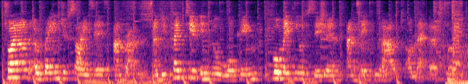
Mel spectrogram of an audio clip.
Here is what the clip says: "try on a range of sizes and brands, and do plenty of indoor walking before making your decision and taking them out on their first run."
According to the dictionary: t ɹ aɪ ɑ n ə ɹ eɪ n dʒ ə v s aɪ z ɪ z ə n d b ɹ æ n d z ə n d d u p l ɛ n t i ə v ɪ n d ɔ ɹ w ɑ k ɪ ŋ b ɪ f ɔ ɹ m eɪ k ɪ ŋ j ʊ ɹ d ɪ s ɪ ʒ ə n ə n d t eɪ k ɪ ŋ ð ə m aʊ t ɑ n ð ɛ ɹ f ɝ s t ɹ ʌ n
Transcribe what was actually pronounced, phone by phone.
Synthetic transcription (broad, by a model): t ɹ aɪ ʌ n ə ɹ eɪ n dʒ ə v s aɪ z ɪ z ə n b ɹ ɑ n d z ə n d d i p l ɛ n t i ə v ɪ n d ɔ w ɑ k ɪ ŋ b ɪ f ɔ m eɪ k ɪ ŋ j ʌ d ɪ s ɪ ʒ ə n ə n t eɪ k ɪ ŋ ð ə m aʊ t n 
